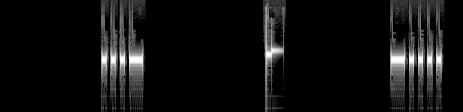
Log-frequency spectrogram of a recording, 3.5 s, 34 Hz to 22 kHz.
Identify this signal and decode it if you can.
Morse code, heard as a keyed tone, about 36 wpm, 700 Hz. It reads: V 6
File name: Single-Letter-Number-35wpm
